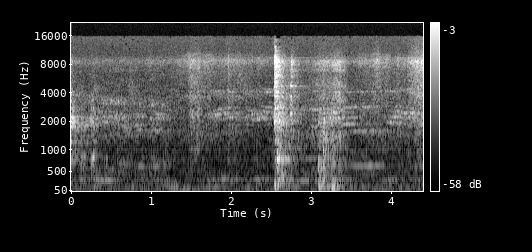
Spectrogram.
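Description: Top cover of a Juki LK-1900 series sewing machine head being lifted off and set aside: quiet handling with a short knock about two and a half seconds in and a few lighter clatters just after.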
